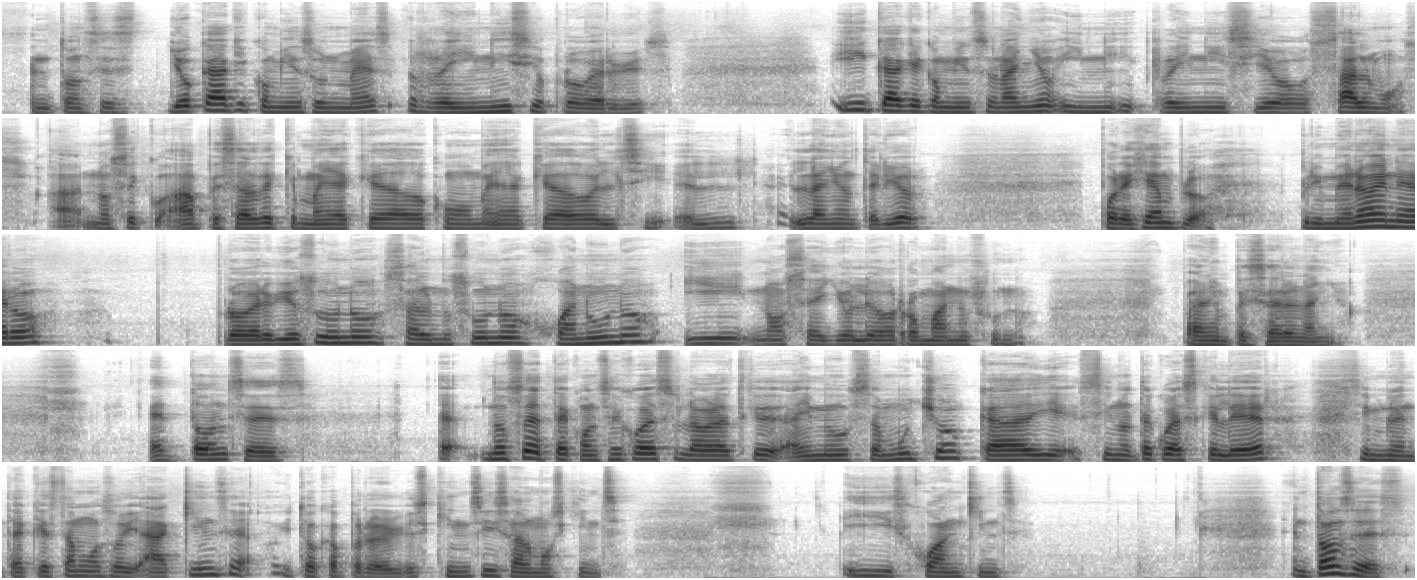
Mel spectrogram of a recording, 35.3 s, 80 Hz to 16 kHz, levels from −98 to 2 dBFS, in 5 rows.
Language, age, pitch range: Spanish, 20-39, 145-170 Hz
